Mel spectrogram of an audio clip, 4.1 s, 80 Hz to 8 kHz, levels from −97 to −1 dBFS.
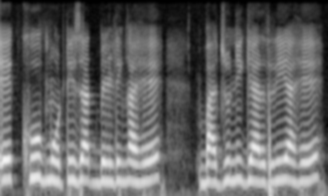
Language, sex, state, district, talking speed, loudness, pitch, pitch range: Marathi, female, Maharashtra, Solapur, 130 wpm, -14 LUFS, 250 Hz, 240-260 Hz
